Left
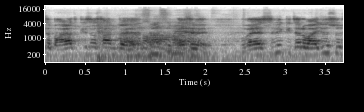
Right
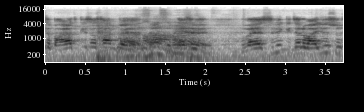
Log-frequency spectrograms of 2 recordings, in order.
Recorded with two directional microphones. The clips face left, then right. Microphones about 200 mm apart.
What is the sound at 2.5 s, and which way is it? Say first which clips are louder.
A man's voice: even; 5° right (ahead or behind).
